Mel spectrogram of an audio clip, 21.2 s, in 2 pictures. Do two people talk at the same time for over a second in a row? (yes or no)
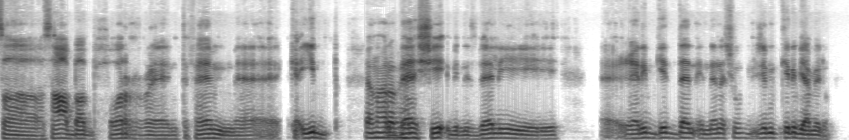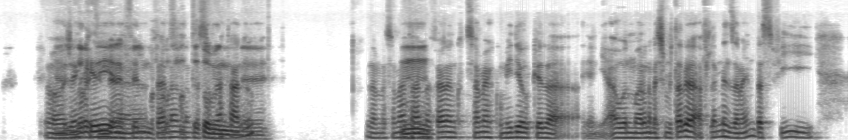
yes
